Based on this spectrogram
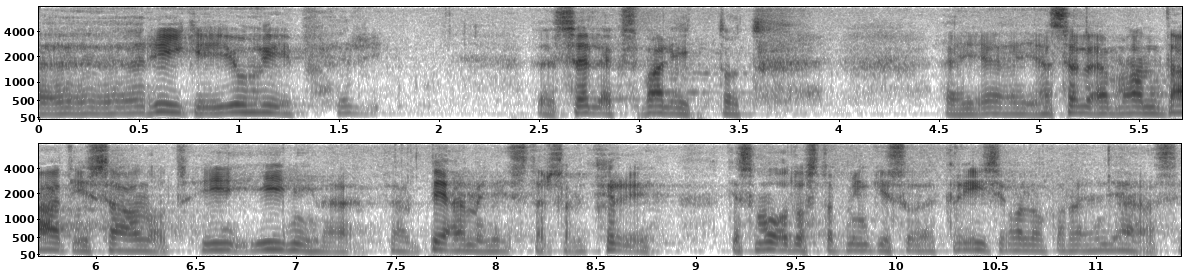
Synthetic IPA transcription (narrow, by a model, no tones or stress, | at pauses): riːɡ̥ijuɦib̥ | se̞lːeksvɑlʲit̪ːud̪̥ | jjɑse̞lːemɑnd̪ɑːd̪̥ʲisɑːnṵd̪̥iinʲimesɑlpeɑminist̪erseolkr | kesmo̞ːd̪ust̪ɑb̥miŋɡ̥isuːɾekriːsio̞luko̞rːɑliɑ̰s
